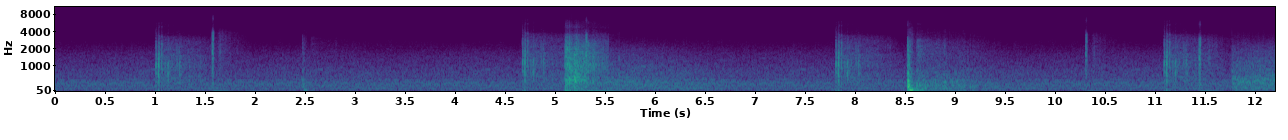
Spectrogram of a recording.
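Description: A hockey stick smacks a puck with sharp clacks.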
